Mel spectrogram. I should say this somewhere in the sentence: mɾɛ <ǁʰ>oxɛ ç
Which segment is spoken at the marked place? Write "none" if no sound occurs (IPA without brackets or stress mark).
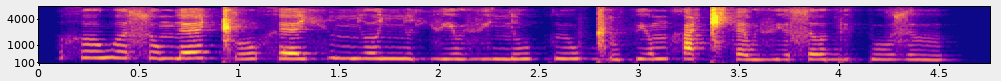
ɡ͡ǁ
